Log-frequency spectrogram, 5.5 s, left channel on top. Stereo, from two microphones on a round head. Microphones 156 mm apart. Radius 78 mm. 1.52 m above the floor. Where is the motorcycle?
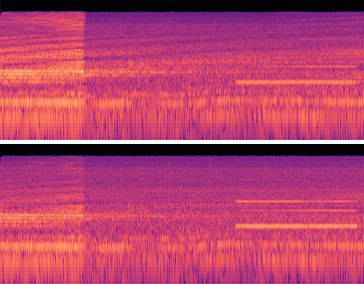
55° left (ahead or behind); by 5.5 s 25° left (ahead or behind).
